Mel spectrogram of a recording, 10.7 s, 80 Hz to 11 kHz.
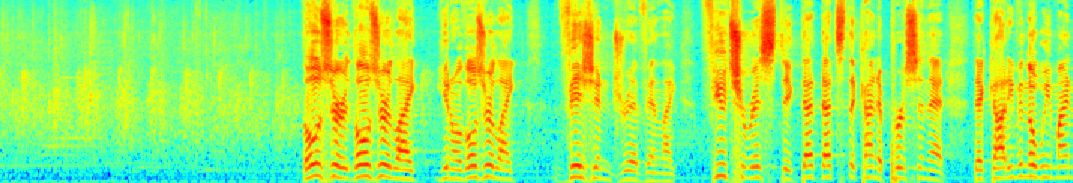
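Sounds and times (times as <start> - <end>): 
crowd applauding: 0.0 - 4.4
speech: 3.0 - 10.7.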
